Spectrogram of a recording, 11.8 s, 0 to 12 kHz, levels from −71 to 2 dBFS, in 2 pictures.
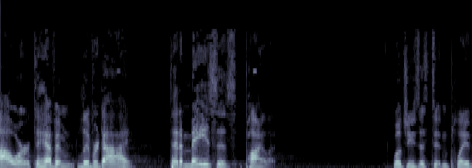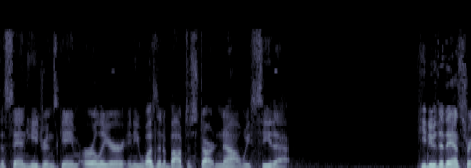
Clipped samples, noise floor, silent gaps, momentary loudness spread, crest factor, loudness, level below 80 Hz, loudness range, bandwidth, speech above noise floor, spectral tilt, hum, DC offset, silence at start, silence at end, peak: under 0.1%; -68 dBFS; none; 10 LU; 20 dB; -27 LUFS; -60 dBFS; 7 LU; 10.5 kHz; 43 dB; -6 dB/octave; none; under 0.1%; 0 s; 0 s; -8 dBFS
